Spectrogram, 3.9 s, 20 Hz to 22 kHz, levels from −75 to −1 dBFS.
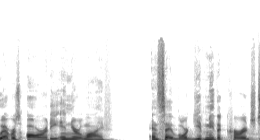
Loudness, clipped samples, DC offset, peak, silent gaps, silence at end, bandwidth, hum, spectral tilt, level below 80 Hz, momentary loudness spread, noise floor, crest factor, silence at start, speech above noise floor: -21 LUFS; under 0.1%; under 0.1%; -4 dBFS; none; 0 s; 16.5 kHz; none; -5.5 dB/octave; -66 dBFS; 5 LU; -74 dBFS; 18 dB; 0 s; 54 dB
